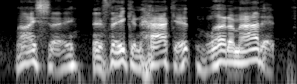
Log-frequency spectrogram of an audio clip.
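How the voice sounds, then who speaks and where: A raspy, put-on character voice at a moderate pace. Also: man, medium pitch for a man. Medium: video game. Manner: casual, chatty.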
